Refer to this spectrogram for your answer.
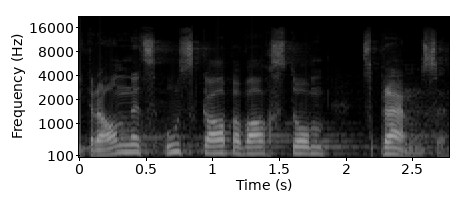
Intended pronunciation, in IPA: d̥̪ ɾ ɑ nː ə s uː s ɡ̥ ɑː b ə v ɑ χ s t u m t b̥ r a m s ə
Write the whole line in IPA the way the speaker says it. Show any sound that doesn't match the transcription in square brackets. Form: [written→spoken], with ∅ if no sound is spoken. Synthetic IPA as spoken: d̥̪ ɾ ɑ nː ə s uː s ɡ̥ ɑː b ə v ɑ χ s t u m [t→t͡s] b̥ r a m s ə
